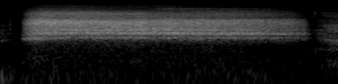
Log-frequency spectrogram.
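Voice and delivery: whispered hush from the crowd; shushing. Acted. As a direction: hiss a sharp shh. Crowd hushing the father.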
